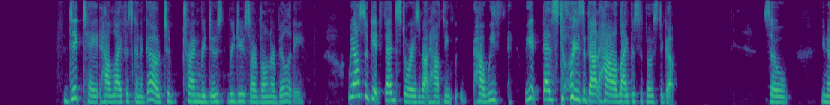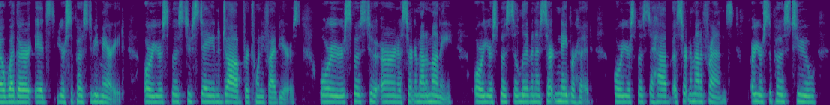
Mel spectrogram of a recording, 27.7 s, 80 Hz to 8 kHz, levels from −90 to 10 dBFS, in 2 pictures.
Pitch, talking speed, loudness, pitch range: 185 Hz, 195 wpm, -24 LUFS, 175-200 Hz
